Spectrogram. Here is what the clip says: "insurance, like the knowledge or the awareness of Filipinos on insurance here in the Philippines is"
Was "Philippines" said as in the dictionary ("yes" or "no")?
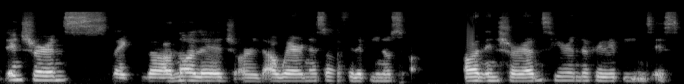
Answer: no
